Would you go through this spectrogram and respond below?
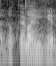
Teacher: اذا وقفنا عليها نبين القلقله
